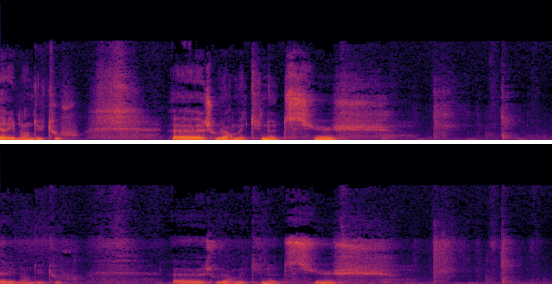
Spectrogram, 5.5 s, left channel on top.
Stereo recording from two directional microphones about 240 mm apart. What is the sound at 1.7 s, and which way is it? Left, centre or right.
Speech, left.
